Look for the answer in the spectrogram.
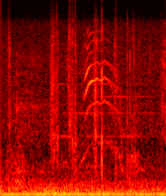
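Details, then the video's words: Loud meow from a white tabby female stray, hungry and affectionate toward familiar people: a short arched meow rising then falling, mixed with overlapping Turkish chatter and handling noises. "White Tabby Cat Meowing Loudly For A Long Time"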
